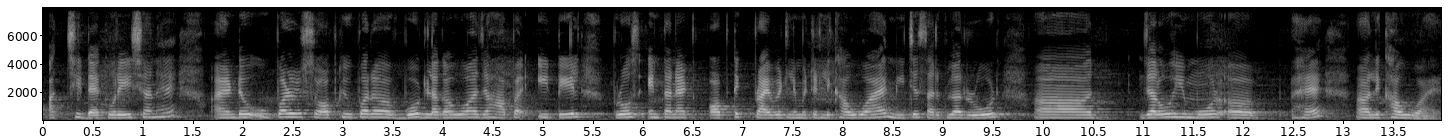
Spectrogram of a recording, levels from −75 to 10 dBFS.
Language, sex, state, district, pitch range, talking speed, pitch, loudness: Hindi, female, Bihar, Madhepura, 205-225 Hz, 140 wpm, 215 Hz, -19 LUFS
